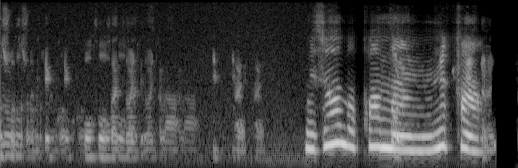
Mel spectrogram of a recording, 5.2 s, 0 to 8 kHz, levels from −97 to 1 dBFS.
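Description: From 3.42 to 3.52 s the echo canceller clamped the microphone while the loudspeaker played, so the background sound was gated, dipping by about 30 dB before returning. Between 3.8 and 5.18 s the speech is suppressed in double talk, most likely because the canceller could not separate the talker from loudspeaker echo; the speech is turned down, dropping by roughly 40 dB for about a second in total.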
